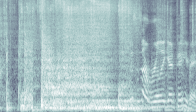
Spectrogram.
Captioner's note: metal box clanging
